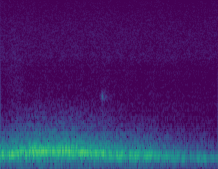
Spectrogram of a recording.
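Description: Low, droning sound effect of an animated logo intro sting: it swells up just before the start, is loudest about half a second in, and fades away over the next second and a half.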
